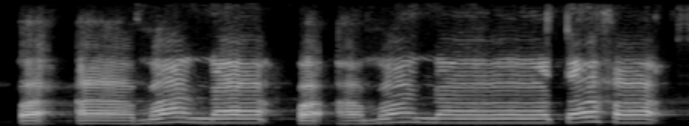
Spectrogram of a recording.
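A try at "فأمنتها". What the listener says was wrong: Salah. Coba lihat baik-baik tulisannya. Nggak ada nunnya, Bu. Coba benerin. Fa'amataha.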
